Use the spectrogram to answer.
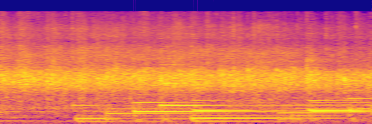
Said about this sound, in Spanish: ¿Cuántos glorifican el nombre de Dios? Vamos, dale un fuerte aplauso si usted cree que esto es así.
